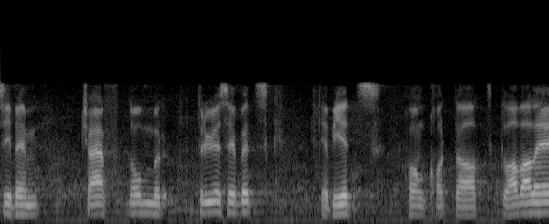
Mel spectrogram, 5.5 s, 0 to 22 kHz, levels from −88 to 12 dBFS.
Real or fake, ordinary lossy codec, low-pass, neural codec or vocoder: fake; none; 5.4 kHz; codec, 24 kHz, 6 kbps, HILCodec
